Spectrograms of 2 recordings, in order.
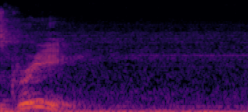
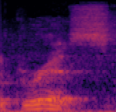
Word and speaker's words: Gris: This is Gree or Gris if you want to pronounce it how it looks.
